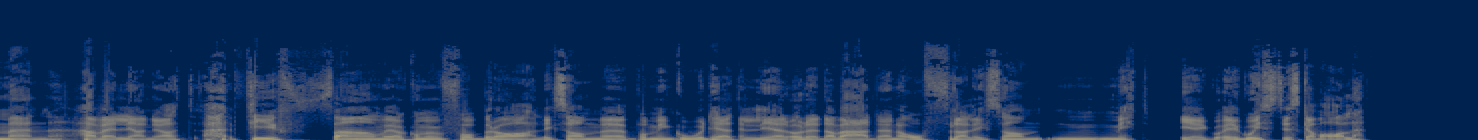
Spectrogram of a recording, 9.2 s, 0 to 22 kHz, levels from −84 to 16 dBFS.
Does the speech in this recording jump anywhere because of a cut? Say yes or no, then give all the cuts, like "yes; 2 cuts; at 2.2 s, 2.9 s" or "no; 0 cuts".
yes; 2 cuts; at 4.0 s, 4.6 s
